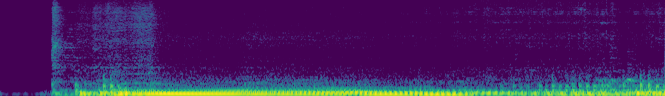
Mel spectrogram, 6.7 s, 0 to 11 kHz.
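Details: Renault Twingo 1 phase 2 bought broken, reported turbo problem; after refitting everything and reconnecting ignition, engine catches after brief crank then idles with uneven, lumpy, wavering pulse (~4 beats/s); still runs badly, rough running, cause unconfirmed.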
